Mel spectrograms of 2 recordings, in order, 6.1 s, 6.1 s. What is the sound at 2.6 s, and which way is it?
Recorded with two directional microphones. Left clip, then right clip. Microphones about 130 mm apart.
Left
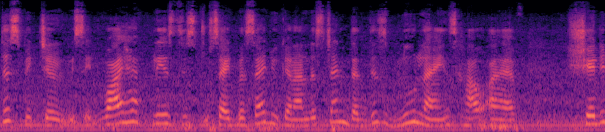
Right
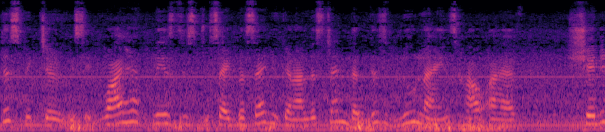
Speech, 90° left.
